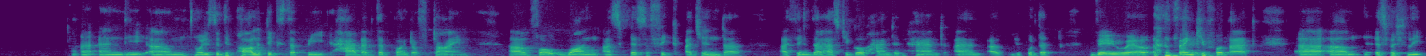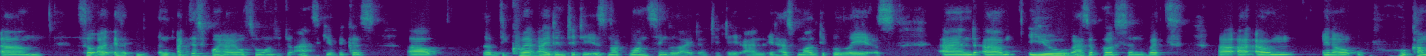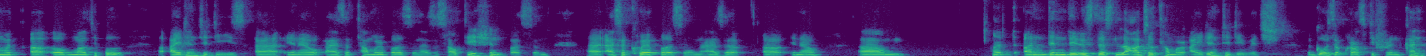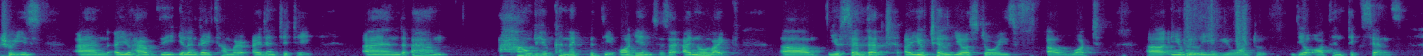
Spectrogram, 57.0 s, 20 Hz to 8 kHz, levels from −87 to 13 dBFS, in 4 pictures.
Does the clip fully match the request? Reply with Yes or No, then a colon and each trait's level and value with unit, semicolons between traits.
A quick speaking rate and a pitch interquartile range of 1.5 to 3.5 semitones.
Yes: fast, 180 wpm; average, 2.9 semitones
